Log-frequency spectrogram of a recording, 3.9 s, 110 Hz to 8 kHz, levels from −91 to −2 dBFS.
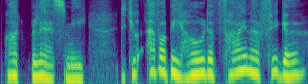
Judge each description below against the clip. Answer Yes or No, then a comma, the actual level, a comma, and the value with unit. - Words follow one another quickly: No, average, 155 wpm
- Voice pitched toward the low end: No, medium, 180 Hz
